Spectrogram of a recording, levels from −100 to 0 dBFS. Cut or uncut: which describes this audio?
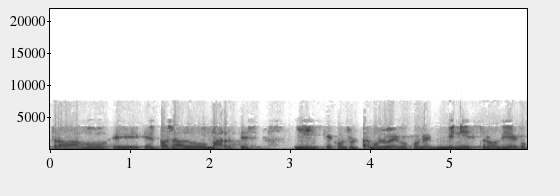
cut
